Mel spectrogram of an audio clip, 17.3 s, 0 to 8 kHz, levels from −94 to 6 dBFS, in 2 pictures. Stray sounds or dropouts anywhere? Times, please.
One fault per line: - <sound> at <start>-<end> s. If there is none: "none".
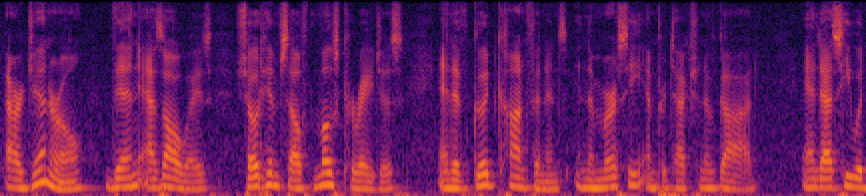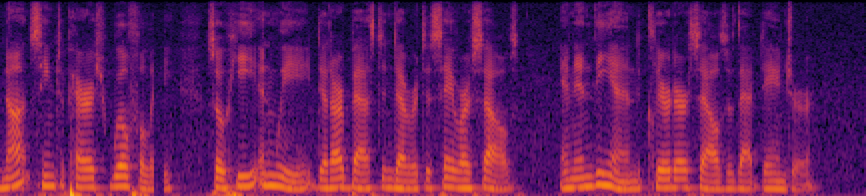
- dropout at 10.2-10.3 s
